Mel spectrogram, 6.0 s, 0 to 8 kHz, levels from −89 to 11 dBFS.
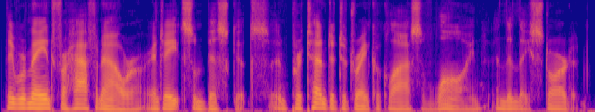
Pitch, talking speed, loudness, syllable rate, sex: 100 Hz, 220 wpm, -22 LUFS, 5.2 syllables/s, male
